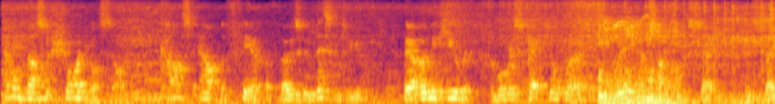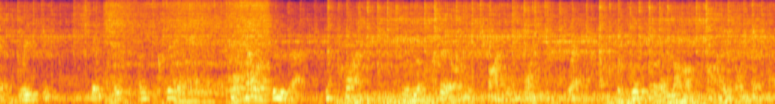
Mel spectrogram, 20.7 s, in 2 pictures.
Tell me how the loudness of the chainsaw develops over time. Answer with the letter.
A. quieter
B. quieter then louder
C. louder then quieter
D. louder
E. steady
D.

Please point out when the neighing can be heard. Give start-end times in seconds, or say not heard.
8.0-9.1.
